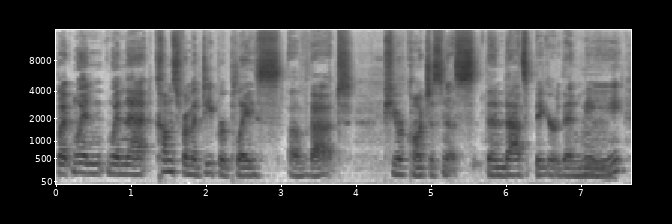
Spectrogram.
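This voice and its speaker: Somewhat breathy and fairly low, a woman's voice moves at a very slow pace with very even loudness and ordinary pitch variation. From Finland. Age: 70s. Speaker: spiritual guide and business owner. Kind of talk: interview.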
